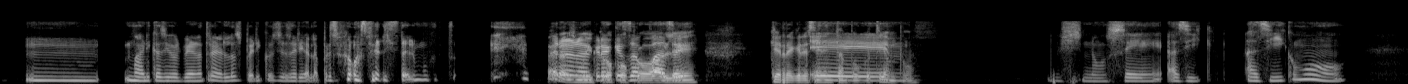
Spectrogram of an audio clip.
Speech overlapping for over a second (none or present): present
